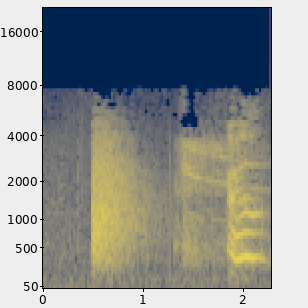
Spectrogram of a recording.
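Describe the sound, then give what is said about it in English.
A loud volley of rifle gunfire from guards on a beach erupts in a sharp burst, followed by rougher noisy cracks and a brief harsh, tonal cry as the shots trail off. “a surprise is waiting for them in the shape of a volley of gunfire from the guards.”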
